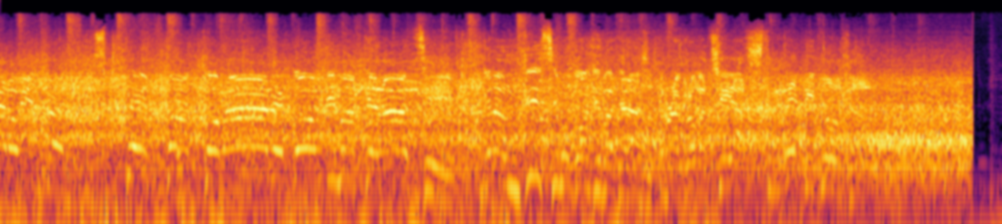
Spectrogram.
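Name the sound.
stadium crowd roaring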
